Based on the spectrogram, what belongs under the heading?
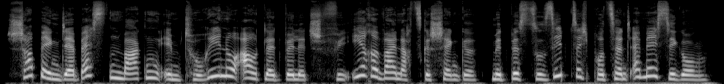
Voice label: german commercial

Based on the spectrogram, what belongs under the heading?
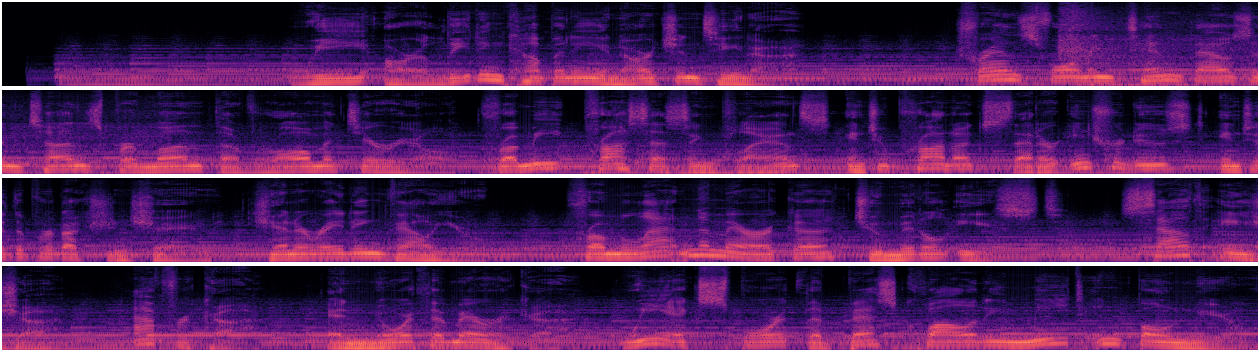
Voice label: english american corporate videos

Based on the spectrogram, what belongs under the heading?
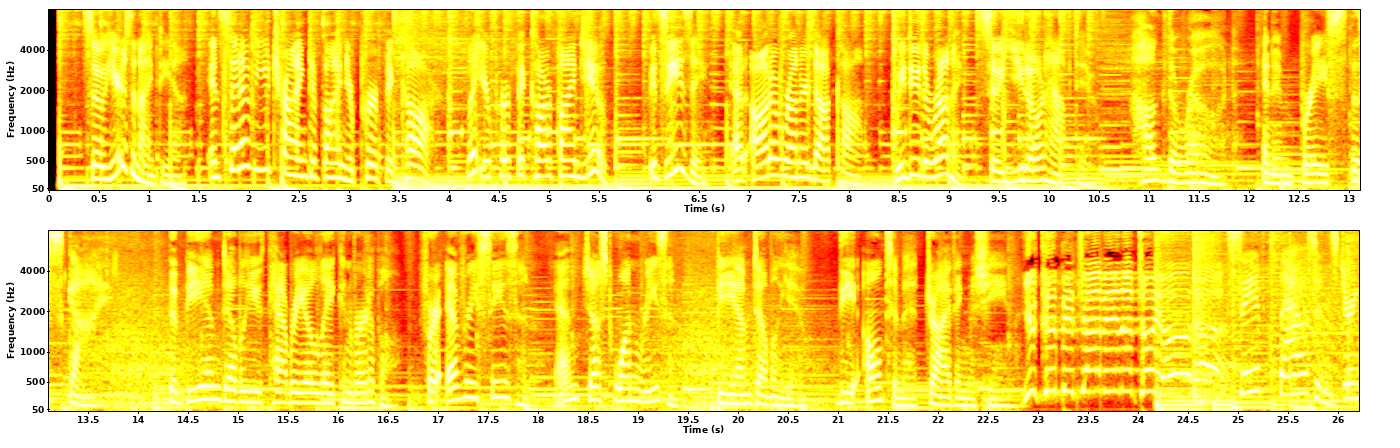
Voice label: english american automotive

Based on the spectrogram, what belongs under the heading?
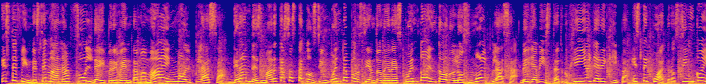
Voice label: spanish latin american promos

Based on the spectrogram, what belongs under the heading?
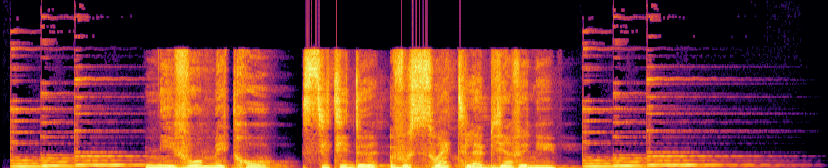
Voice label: french

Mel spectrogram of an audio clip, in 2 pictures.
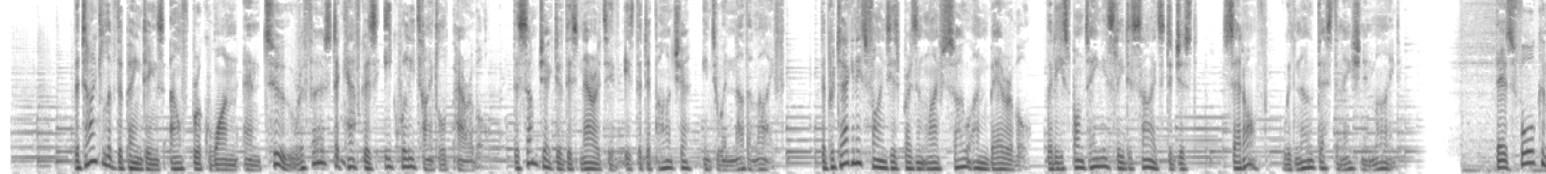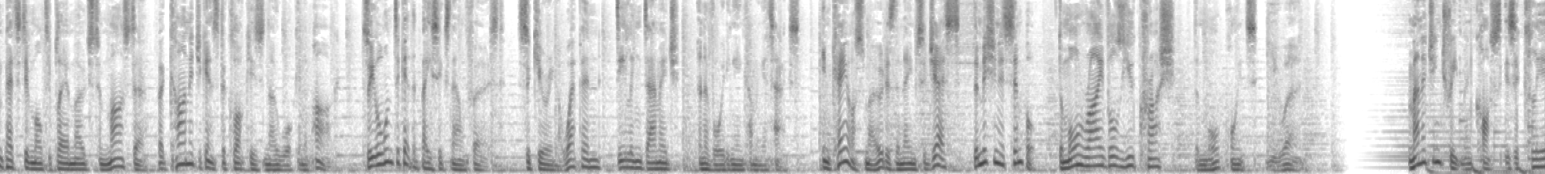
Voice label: english british e-learning

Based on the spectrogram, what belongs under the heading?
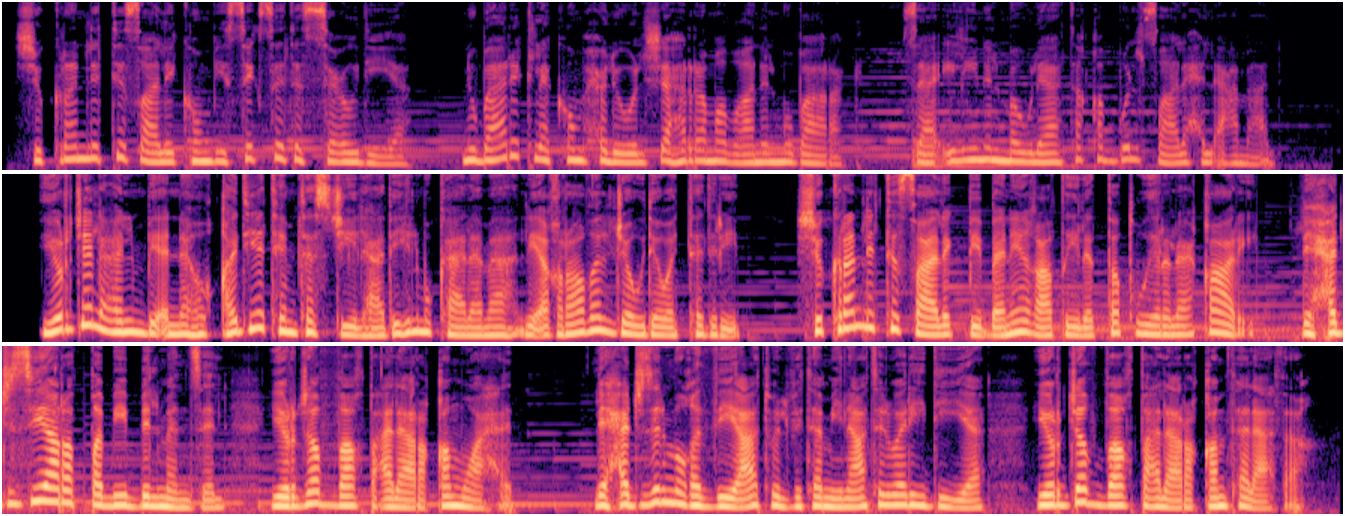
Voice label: arabic ivr

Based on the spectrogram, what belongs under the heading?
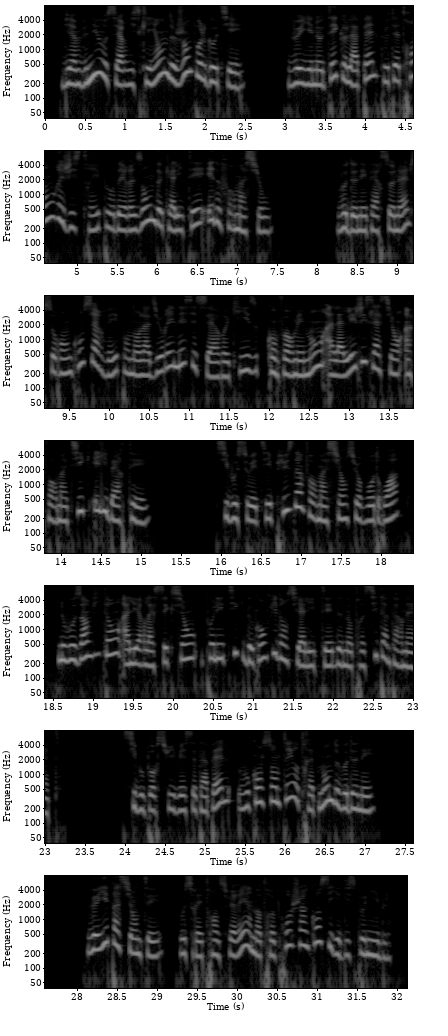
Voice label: French ivr

